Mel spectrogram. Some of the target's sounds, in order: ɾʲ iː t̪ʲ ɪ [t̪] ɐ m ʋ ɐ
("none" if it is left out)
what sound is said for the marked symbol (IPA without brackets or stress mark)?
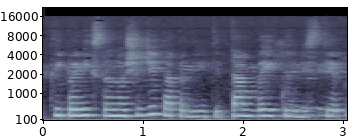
t̪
